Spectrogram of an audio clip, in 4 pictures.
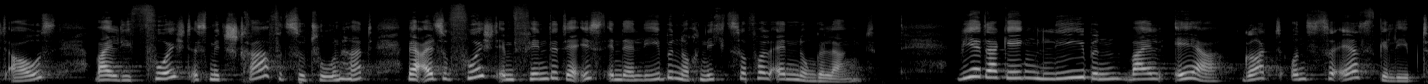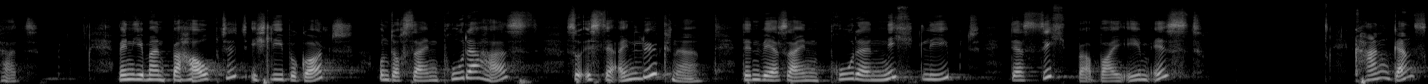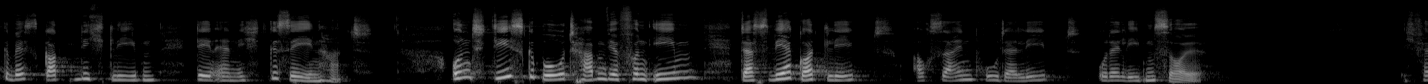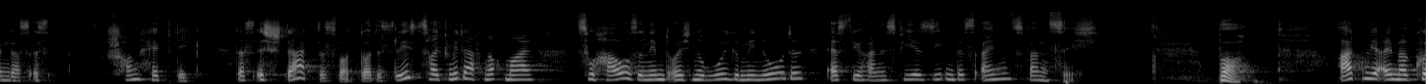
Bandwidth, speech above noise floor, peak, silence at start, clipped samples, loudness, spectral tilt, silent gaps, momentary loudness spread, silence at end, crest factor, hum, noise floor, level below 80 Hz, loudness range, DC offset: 18.5 kHz; 43 dB; -10 dBFS; 0 s; under 0.1%; -32 LUFS; -4 dB/octave; none; 16 LU; 0 s; 22 dB; none; -75 dBFS; -68 dBFS; 10 LU; under 0.1%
